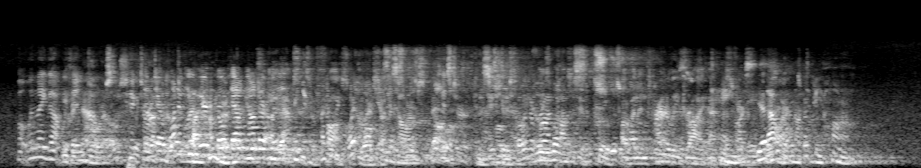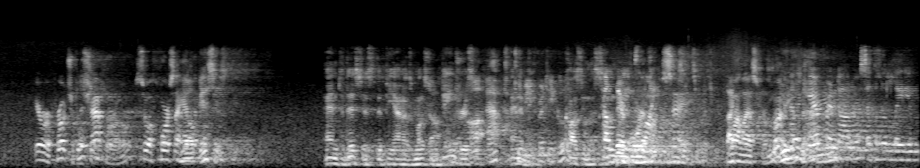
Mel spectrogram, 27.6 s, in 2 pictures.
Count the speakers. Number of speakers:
7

